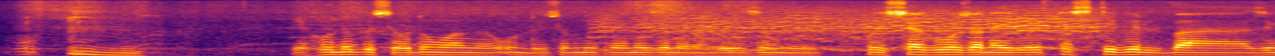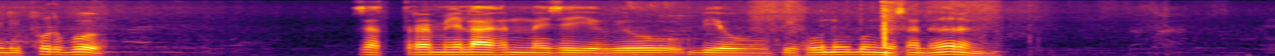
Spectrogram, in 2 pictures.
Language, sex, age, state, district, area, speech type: Bodo, male, 18-30, Assam, Udalguri, rural, spontaneous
